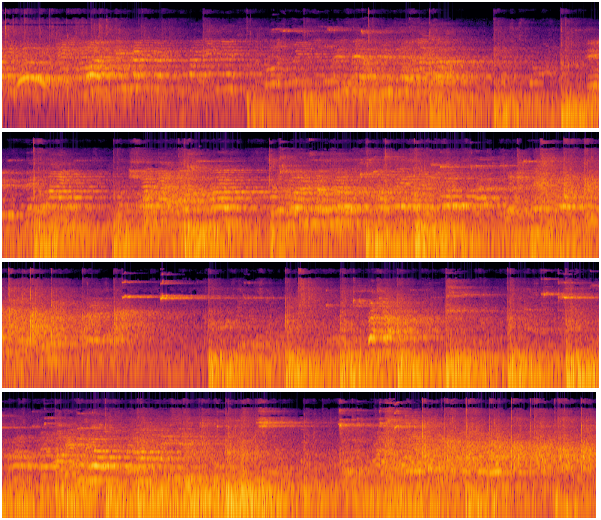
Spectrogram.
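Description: Indoor basketball game: a basketball bouncing on the hard court floor, short high squeaks of sneakers, and players' indistinct shouts, all echoing in a large sports hall.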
